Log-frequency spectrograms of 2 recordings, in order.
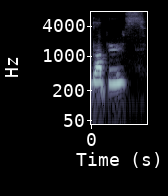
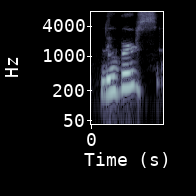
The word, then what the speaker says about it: Lubbers: You know, this is, I think this is Lubbers, Lubbers. Or Lubers. I don't know. I always say lubbers, as in rubbers with an L, but it's I think it's pronounced lubers.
